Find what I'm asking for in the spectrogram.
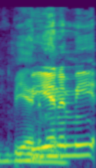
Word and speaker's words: Bieniemy: I definitely expected Eric, how do you pronounce his last name? – I think Bieniemy. – Bieniemy.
